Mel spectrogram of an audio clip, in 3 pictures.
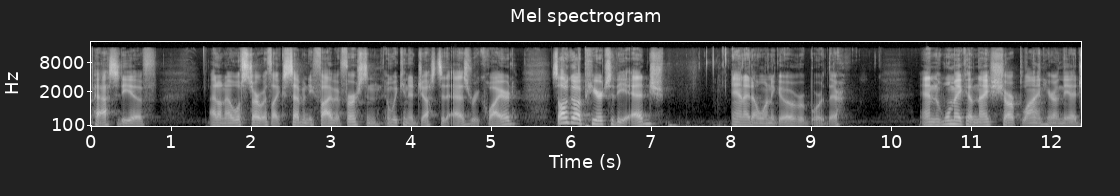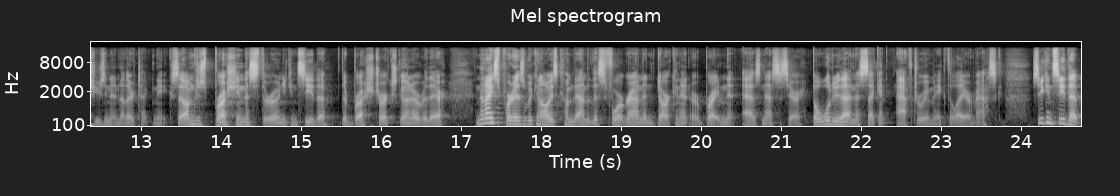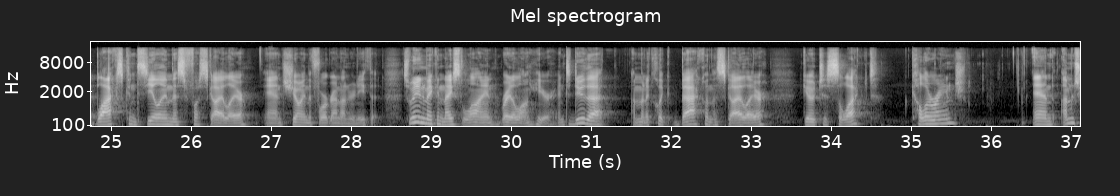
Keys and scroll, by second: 8.0 x, 12.3 x.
